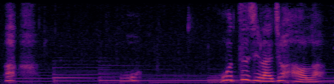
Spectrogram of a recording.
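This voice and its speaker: An actress playing a shy, insecure young female secretary in an audio drama, eager and tender, with a soft, hesitant delivery. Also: high-pitched, animated, unhurried, music in the background. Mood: flustered. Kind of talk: Mandarin audio drama acting.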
